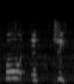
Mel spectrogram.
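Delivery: Poetry in three separate pieces; syllable by syllable. Shown as a demonstration. Teacher giving students an example, poetry split by syllable. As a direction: break poetry twice, one syllable at a time. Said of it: "दो बार break करना हो रहा है".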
